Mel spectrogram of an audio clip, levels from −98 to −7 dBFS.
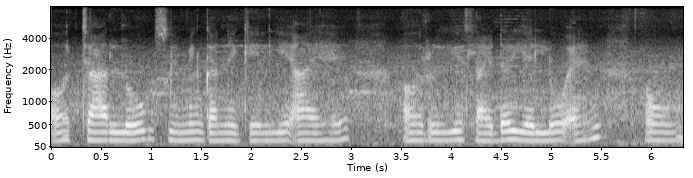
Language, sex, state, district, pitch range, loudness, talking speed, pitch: Hindi, female, Chhattisgarh, Balrampur, 165-180 Hz, -18 LUFS, 140 wpm, 170 Hz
